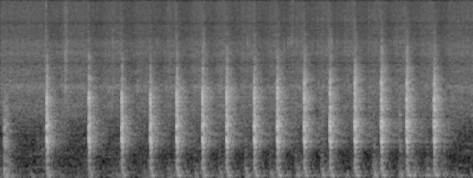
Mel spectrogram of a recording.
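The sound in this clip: Rhythmic chopping as another courgette is prepared for the pan. Many crisp, sharp strikes come in a long, regular run at a brisk, even pace, each with a quick decay.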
